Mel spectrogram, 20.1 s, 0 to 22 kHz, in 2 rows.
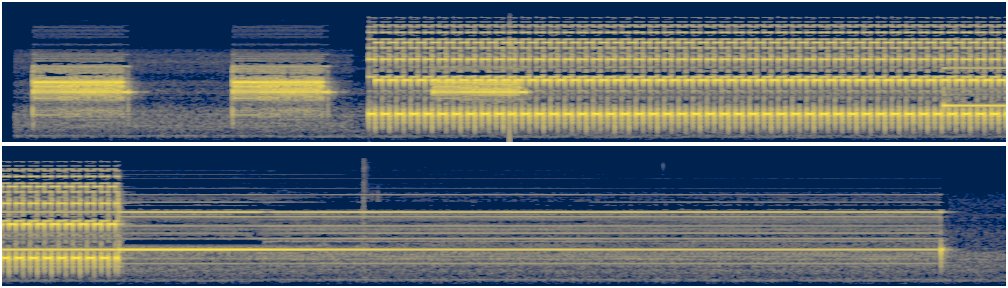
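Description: NOAA Weather Radio emergency alert on Midland weather alert radios. First come short screeching bursts of SAME digital header data: two on their own, a third under the start of the radio's rapid pulsing alert beep, which runs for about seven seconds. Then the steady 1050 Hz warning alarm tone holds for about ten seconds and cuts off near the end.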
